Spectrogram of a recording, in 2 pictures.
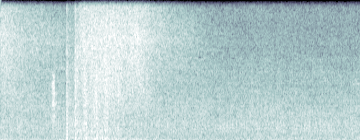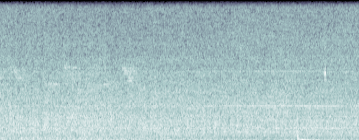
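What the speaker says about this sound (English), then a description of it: "Oh, that's a missile." A missile in the War Thunder combat game lets out a loud rushing blast followed by a steady, dense roar that fills the scene with continuous heavy rumble.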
